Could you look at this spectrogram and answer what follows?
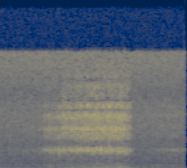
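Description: A single rattling, rumbling breath lasting under a second, a clear snore from a sleeping dog.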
